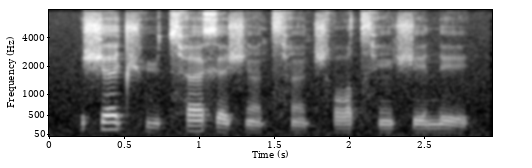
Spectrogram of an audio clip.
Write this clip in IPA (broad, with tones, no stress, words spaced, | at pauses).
ʃɛ˦ t͡ʃʰy˨ t͡sʰæ˦xɛ˨ ʃæ̃˨ t͡sʰæ̃˨t͡ʃʰɑ˦t͡sʰẽ˦ ʃe˦ne˦˨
